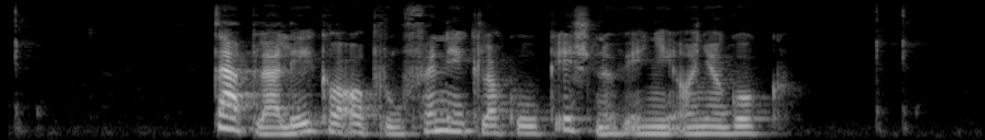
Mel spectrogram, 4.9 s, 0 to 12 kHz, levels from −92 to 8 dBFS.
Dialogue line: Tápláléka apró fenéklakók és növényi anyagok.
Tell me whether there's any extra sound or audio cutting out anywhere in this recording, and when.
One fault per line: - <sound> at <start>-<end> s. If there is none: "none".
none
